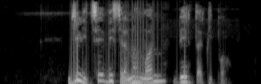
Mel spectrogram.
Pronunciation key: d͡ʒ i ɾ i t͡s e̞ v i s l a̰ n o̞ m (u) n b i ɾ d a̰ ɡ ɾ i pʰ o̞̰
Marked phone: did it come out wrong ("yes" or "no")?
yes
